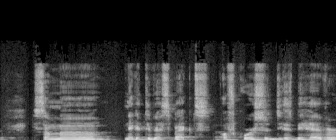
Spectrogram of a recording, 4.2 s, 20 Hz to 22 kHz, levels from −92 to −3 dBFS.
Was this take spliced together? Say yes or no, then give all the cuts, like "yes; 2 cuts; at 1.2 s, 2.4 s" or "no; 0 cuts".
yes; 1 cut; at 3.1 s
